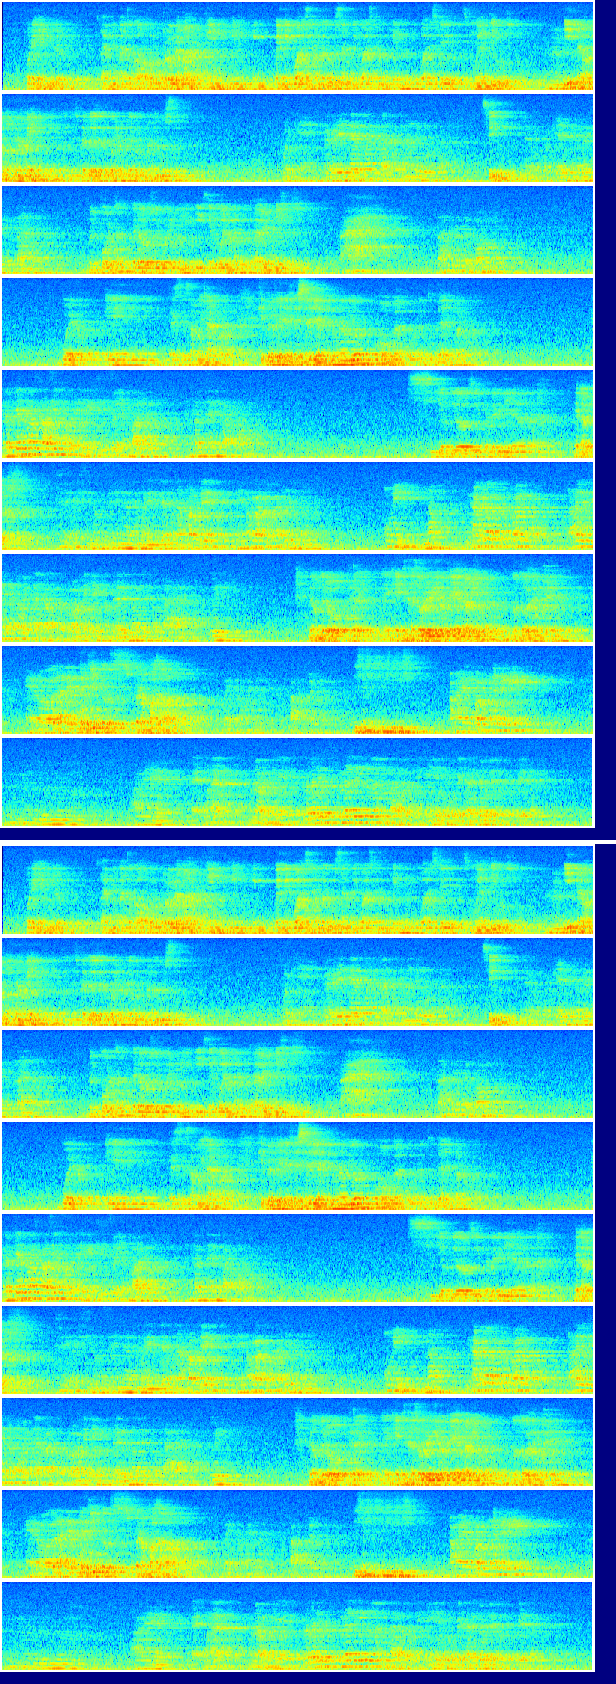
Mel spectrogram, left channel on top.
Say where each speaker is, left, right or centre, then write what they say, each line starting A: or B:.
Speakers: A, on the right; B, on the left.
A: Por
B: Ujú,
A: ejemplo, a mí me ha tocado pro- programar en, en, en, en lenguajes que no me gustan, en lenguajes que no entiendo, en lenguajes que son muy antiguos
B: ujú.
A: y me va, y me va bien. Entonces prefiero ser bueno en algo que no me guste.
B: ¿Por qué? ¿Preferís ser bueno en algo que no te gusta?
A: Sí,
B: ¿Pero por qué si no lo disfrutas?
A: no importa, pero soy bueno y, y ser bueno en algo trae beneficios.
B: Ah, dale, supongo.
A: Bueno, eh, esta está muy hardcore. ¿Qué prefieres, estrellarte en un avión o ahogarte durante un viaje en barco?
B: Creo que es más fácil sobrevivir si estoy en barco. Entonces, barco.
A: Sí, yo, yo sí preferiría el avión.
B: Sí, uy, no sé, nena, te morís de una parte, mero rato cayendo. Uy, no. En cambio, en un barco, dale, si estás a vuelta al barco, probable que encontres en dónde flotar y... Uy, No.
A: No, pero, pero hay, hay gente que ha sobrevivido a caídas de avión. No todos
B: Ay,
A: se mueren.
B: pero
A: Po-
B: dale, de...
A: poquitos, pero han pasado.
B: Bueno, bueno, va pues.
A: <laughs>
B: A ver, ¿vos preferís... mm, a ver, eh, una, una breve. ¿Preferís medir la mitad de lo que mides o pesar el doble de lo que pesas?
